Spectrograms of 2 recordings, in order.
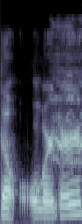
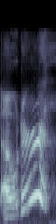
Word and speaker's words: Ordor: It's The Order, but it's spelled ORDOR. The Order. Order. Okay, yeah. That's better than what I was thinking. So some people are like, the odor? No, the Order.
